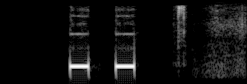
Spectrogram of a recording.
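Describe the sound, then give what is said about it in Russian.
A voicemail signal on a phone line redirected from a busy number: two short, identical mid-pitched electronic beeps, then faint line noise. “Можете оставить сообщение после сигнала.”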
